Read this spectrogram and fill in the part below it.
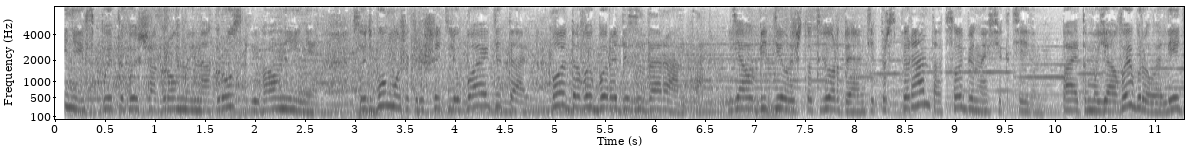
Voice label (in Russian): reklama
